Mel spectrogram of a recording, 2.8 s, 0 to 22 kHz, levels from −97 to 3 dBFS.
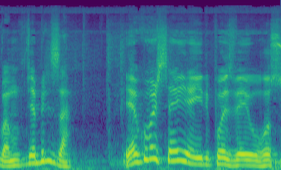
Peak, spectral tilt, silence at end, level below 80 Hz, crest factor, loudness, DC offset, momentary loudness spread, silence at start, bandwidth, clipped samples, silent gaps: -4 dBFS; -5.5 dB/octave; 0 s; -38 dBFS; 10 dB; -13 LUFS; under 0.1%; 5 LU; 0 s; 18.5 kHz; under 0.1%; none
